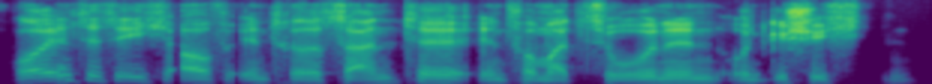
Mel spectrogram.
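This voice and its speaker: A man hosting an educational podcast, introducing and questioning his guest in a formal, measured way. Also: fairly low pitch, animated, dull audio, heavy background noise. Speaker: podcast host, exchange advisor. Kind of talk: podcast interview.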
